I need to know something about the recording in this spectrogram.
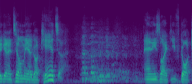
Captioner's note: laughter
